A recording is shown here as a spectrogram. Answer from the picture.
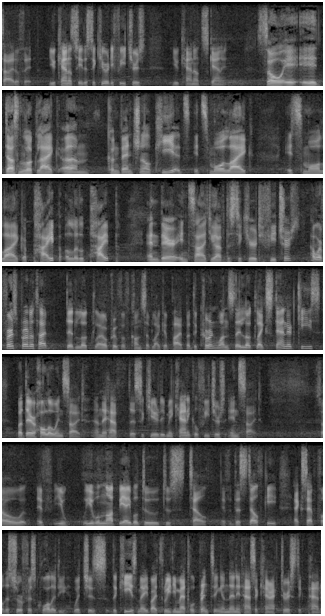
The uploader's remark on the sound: Roadtrip Interviews from #CODE_n Festival. Four short interviews in English, within this audio file.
